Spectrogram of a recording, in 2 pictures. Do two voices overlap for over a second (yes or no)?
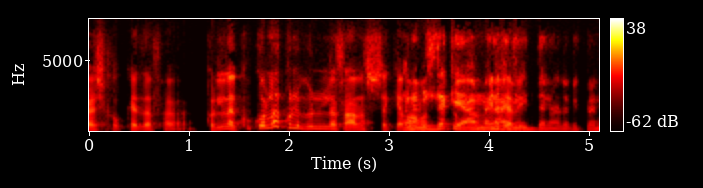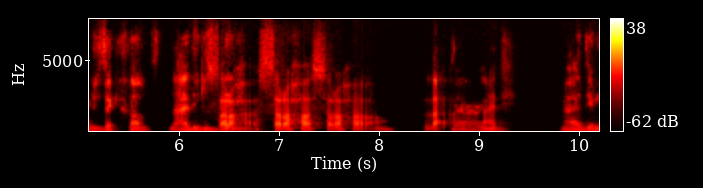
yes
